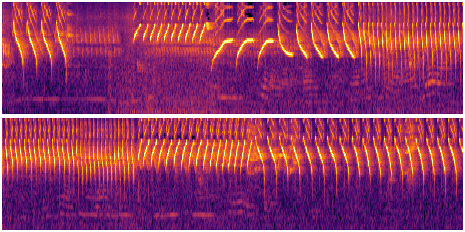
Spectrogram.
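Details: Canary singing cenkok style, with long runs of rapid high trills and downward-sliding notes, a brief lull early on, and the song shifting between buzzy rolls and crisp repeated sweeps.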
